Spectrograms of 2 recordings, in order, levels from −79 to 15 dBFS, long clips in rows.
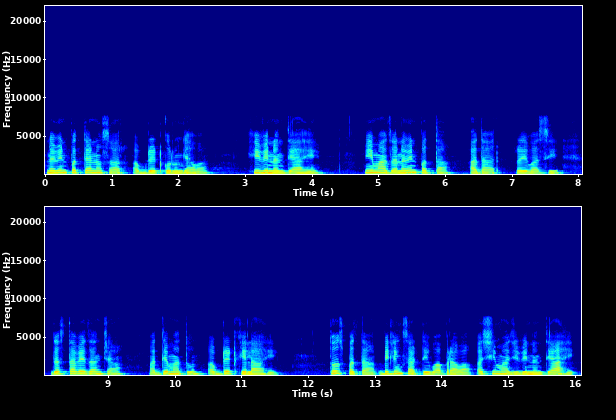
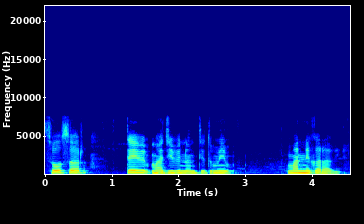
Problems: constant background noise, background conversations at intervals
